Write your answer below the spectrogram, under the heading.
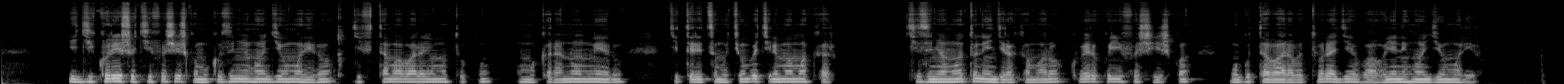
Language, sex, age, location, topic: Kinyarwanda, male, 18-24, Huye, government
